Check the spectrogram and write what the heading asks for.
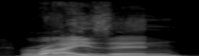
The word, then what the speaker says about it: Ryzen: Is that how you pronounce it? Right? Ryzen.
